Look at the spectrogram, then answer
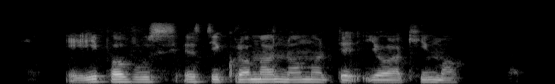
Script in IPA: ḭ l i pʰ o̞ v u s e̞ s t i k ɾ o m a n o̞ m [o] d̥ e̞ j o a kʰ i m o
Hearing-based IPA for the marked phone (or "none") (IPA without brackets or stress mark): o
